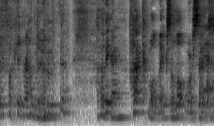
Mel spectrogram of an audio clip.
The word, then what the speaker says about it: Hackmon: Hacksmon. Apparently, because in Japanese it's Hackmon, apparently it's a reference to Huckleberry Finn. It's so fucking random. Okay. I think Hackmon makes a lot more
